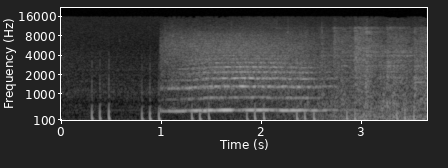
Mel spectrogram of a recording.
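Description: A train whistle blows.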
